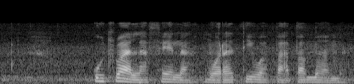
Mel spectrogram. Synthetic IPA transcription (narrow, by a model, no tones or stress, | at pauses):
ut͡ɬʼwalafɛlamʊɾatiwapʼa̰pʼamaːma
